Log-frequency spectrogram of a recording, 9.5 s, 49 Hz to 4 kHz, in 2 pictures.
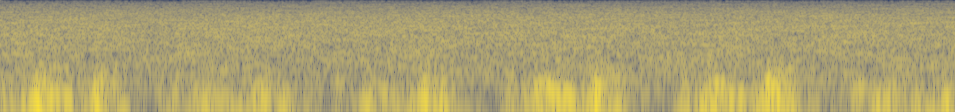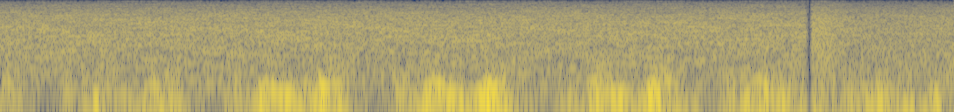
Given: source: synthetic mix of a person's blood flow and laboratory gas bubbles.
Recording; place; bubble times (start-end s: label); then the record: Doppler ultrasound of blood flow; precordium
no bubbles
From the record:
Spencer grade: 0 (complete lack of bubble signals)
